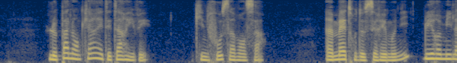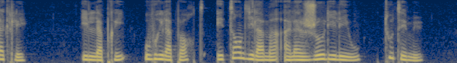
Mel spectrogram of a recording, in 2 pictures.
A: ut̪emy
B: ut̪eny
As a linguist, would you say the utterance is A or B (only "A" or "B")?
A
